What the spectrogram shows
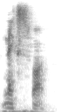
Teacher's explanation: next one T is dropped here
